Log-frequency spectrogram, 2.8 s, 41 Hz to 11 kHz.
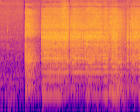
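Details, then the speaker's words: Abandoned Blaupunkt car radio from a Mk3 Ford Cortina: after pressing the medium wave button, a station comes through clearly with music and light hiss. Medium wave reception is working. "Yeah, so medium wave's up and running."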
